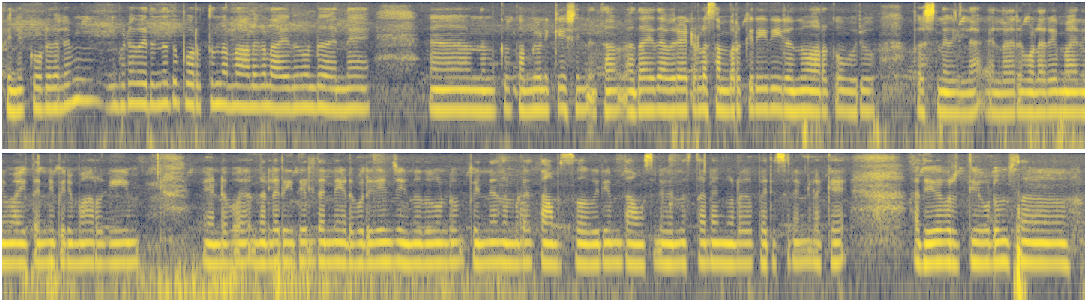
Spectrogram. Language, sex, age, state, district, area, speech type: Malayalam, female, 30-45, Kerala, Alappuzha, rural, spontaneous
